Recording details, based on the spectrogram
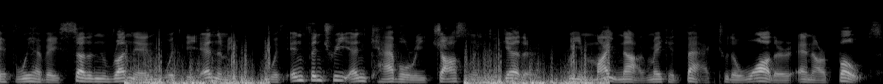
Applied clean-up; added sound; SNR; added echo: none; Wind; -4 dB; none.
